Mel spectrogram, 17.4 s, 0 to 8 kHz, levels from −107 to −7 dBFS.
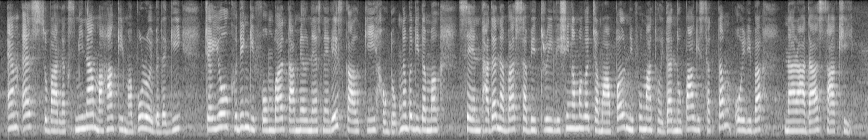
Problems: background sounds at intervals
